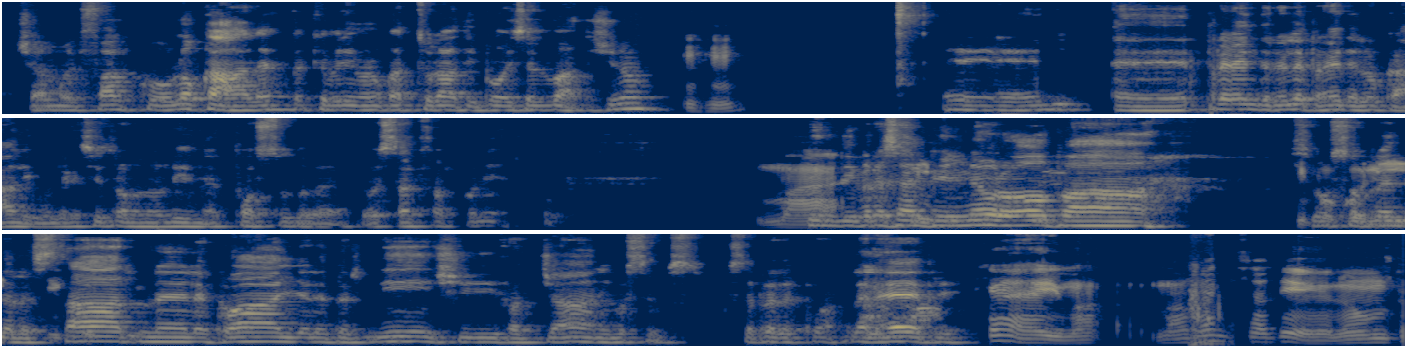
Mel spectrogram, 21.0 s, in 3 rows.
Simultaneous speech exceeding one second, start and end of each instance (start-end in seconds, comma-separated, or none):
11.0-12.4, 13.5-14.8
